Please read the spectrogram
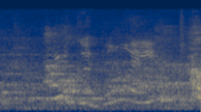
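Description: Kennelled shelter dogs whining and yipping, with wavering high-pitched cries that rise and fall.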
